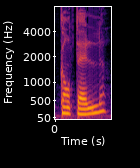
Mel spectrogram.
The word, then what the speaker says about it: quand elle: So like that, quand elle, all right, same rule here. Remember, when you will have this D, you will phonetically pronounce it like T.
